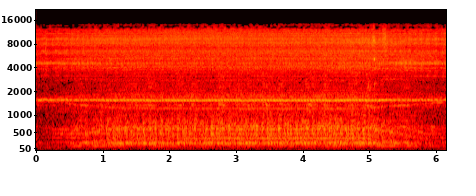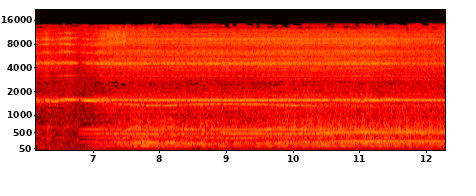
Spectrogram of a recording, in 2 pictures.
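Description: Electric pottery wheel running with a steady whine while a trimming tool scrapes clay from the foot of an upturned plate spinning on it.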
